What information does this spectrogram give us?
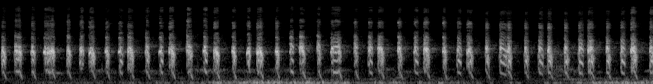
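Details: Chukar partridge calling for hunters: a fast, dense run of harsh clucking notes, about two per second or more, continuing without a break over faint low rumble.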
